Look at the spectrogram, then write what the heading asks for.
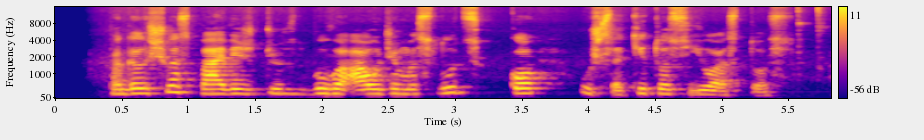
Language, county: Lithuanian, Vilnius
